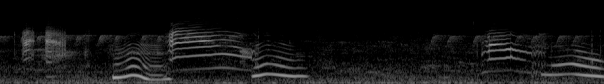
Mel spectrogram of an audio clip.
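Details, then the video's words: Street cat meowing repeatedly: rising-then-falling harmonic meows about once a second, one with a wavering low start, against quiet background hiss. "Adorable street cat meowing"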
